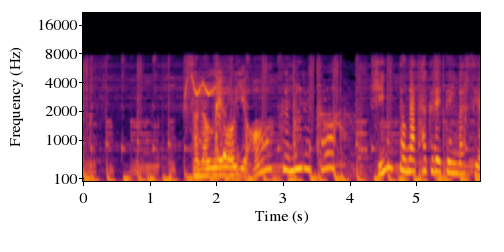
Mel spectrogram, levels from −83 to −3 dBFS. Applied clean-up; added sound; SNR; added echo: none; Crackle; 17 dB; none.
